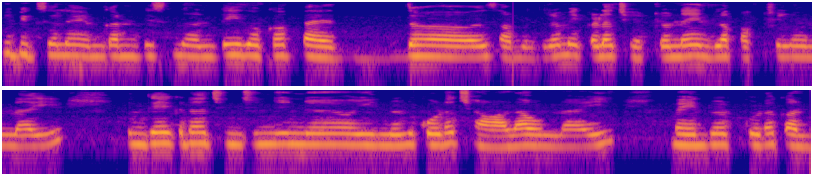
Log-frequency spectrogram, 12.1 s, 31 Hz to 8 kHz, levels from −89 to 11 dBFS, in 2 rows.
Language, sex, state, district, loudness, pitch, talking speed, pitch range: Telugu, female, Andhra Pradesh, Visakhapatnam, -18 LUFS, 220 Hz, 135 wpm, 210-230 Hz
